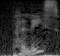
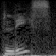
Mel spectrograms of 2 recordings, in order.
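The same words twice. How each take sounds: First: The first weak vowel is pronounced. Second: The first weak vowel is left out. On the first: "Instead of saying" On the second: "a weak vowel plus one of these consonants becoming syllabic"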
